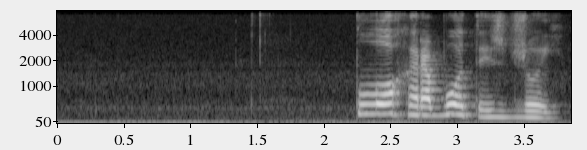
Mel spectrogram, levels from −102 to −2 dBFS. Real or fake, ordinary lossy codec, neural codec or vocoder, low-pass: real; none; none; 7.2 kHz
